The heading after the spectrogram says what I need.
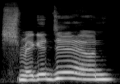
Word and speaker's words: Schmigadoon: Oh, and then I just wanted to bring up before we said goodbye, I'm afraid to pronounce it, but I'm going to say it. Schmegadun. Schmegadun. You got it.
